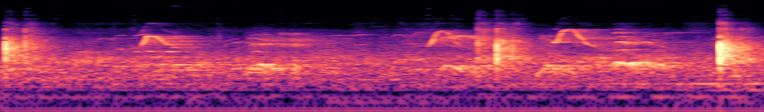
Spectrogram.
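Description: Several short, high whistled chirps that rise quickly, hold and slide back down, with a few sharp knocks, the loudest near the end.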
